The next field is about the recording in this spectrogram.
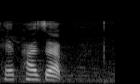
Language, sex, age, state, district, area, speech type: Bodo, female, 30-45, Assam, Baksa, rural, read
